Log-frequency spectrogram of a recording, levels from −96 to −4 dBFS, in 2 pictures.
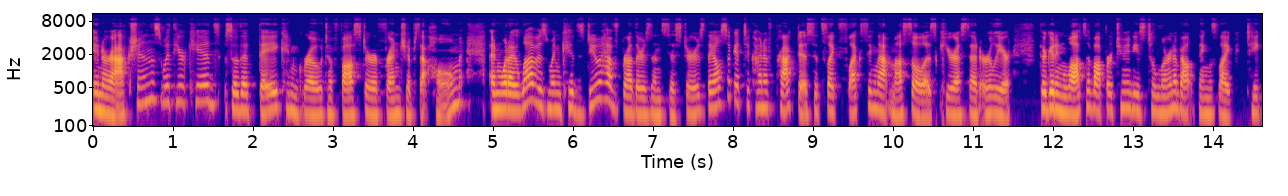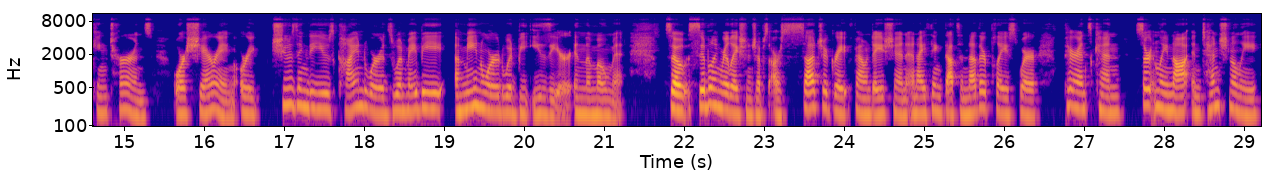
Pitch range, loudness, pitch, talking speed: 165-210 Hz, -28 LUFS, 180 Hz, 190 wpm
